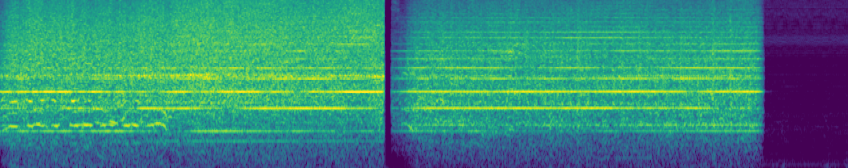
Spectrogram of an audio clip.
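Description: Field sound of a large fire burning through wooden and tin-roofed structures: a loud, dense noise with a steady high whistling tone over it. It breaks off for an instant near the middle and stops shortly before the end.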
